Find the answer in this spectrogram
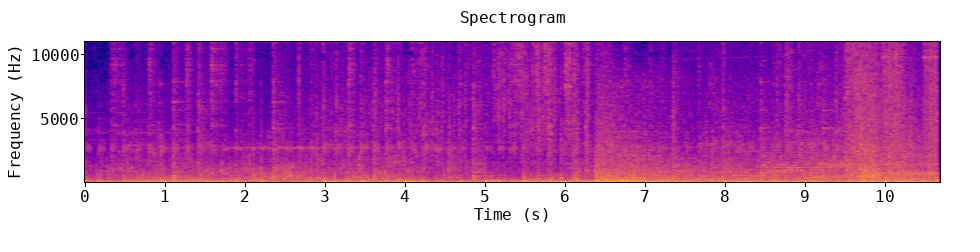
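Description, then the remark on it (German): Rapid bursts of gunfire, shots fired at a massive statue come to life that bounce off it, crackle continuously over a dense, rumbling roar, loud the whole way through, with no voices present. “Die Schüsse des Hüters prallten einfach an ihr ab.”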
